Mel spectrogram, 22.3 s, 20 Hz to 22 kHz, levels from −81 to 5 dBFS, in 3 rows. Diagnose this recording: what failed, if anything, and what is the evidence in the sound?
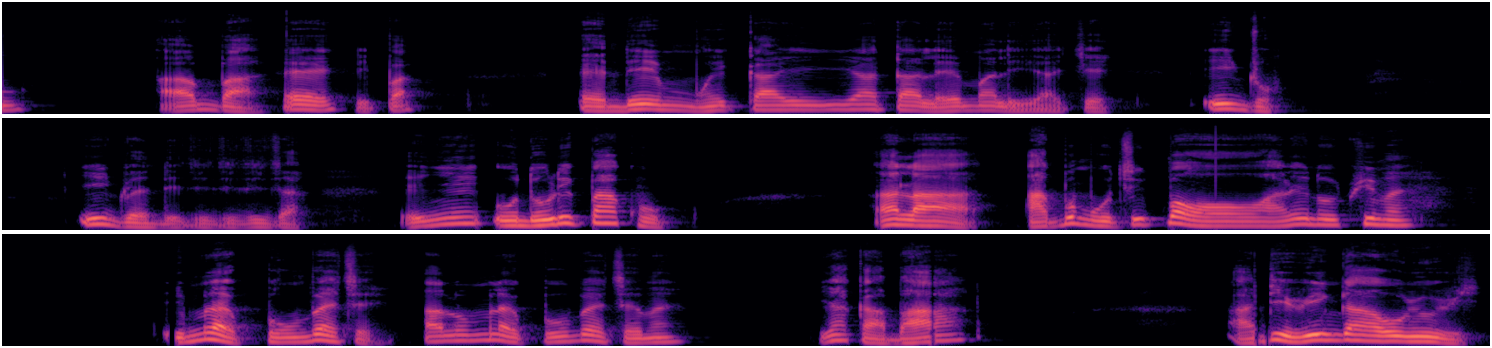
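Three brief events interrupt the speech, at 15.71 to 15.76 s, 19.51 to 19.55 s and 21.14 to 21.21 s. Each lasts about 40 to 75 ms. This points to the codec stage: corrupt frame concealed. Damaged AAC frames were detected and the decoder papered over them by muting or reusing scrambled spectral content. The lengths fit roughly two frames for the first two events and four for the last.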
